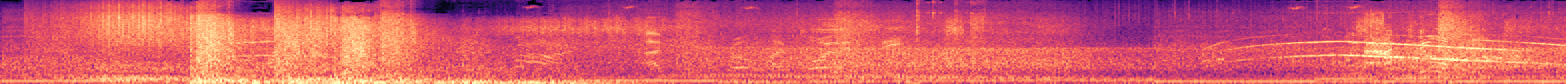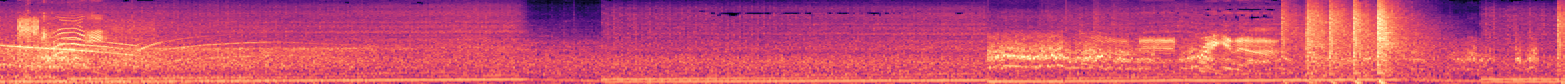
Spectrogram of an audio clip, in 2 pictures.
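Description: An engine revs steadily, rising and falling in pitch.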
